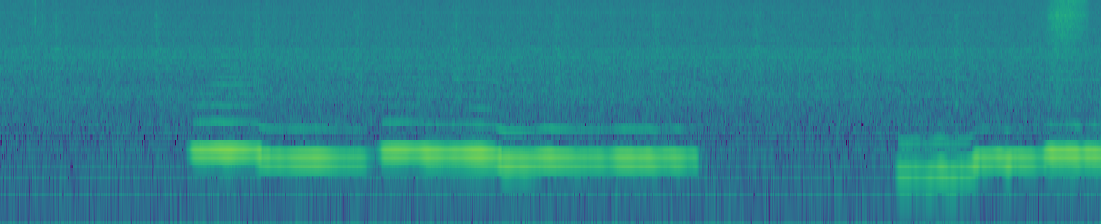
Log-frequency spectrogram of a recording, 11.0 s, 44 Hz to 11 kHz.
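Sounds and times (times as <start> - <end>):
person humming: 1.9 - 7.0, 9.0 - 11.0.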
